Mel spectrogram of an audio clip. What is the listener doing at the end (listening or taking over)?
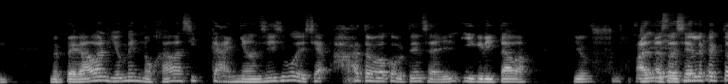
taking over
